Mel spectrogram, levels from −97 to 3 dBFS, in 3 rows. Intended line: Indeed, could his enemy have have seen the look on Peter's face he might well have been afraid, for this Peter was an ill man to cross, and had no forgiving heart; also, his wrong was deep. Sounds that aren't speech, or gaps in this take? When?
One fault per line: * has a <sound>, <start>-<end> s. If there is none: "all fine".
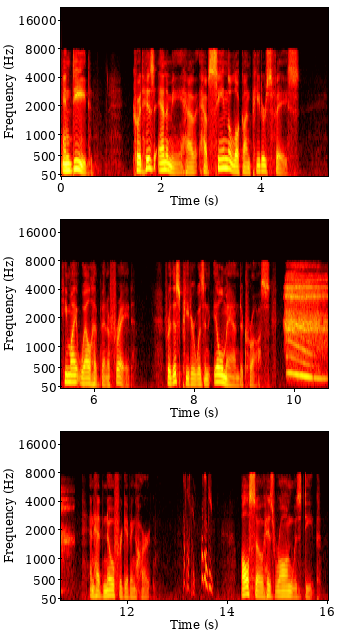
* has a sigh, 9.8-11.0 s
* has a chirp, 13.1-13.7 s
